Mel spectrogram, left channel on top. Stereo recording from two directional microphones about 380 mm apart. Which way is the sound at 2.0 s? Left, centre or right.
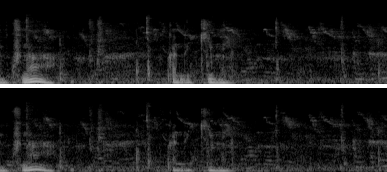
Centre.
